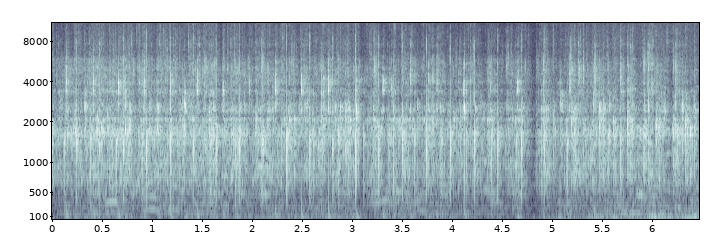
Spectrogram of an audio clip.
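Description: A crowd claps steadily and densely for several seconds, a continuous wash of many hands with a faint murmur of voices beneath, applauding cooperative workers at the inauguration of a transit centre.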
